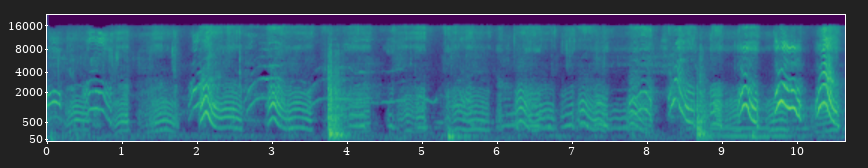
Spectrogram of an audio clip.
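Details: Three-day-old Samoyed puppies from the A litter of Arctic White Cherry, crying in a chorus of high arched squeals and whimpers, overlapping and repeated rapidly, with a few soft thumps and low hum beneath.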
